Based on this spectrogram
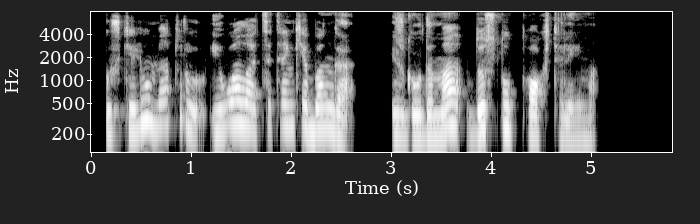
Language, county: Lithuanian, Vilnius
